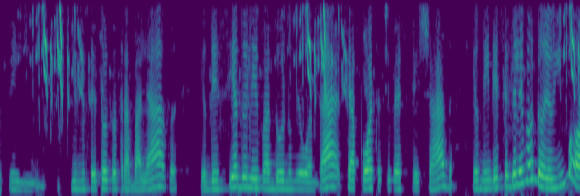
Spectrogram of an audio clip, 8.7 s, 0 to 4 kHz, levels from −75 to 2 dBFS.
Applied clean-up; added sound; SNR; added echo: classical method spectral subtraction.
